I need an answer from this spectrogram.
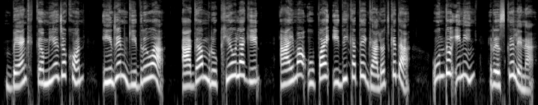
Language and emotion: Santali, happy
